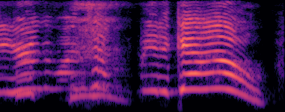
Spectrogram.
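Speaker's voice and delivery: very high, fast outraged squeak; mock-indignant, laughing; pushing back at husband's teasing; exasperated protest. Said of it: "I'm like".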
